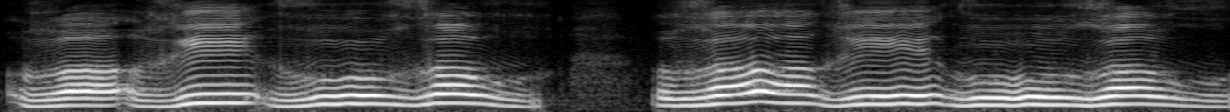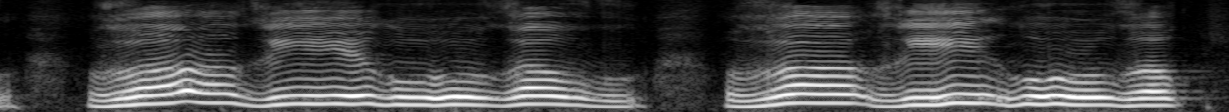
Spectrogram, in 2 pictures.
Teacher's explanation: Gha ya, harus tenggorokan atas, enggak boleh ke tengah apalagi ke bawah.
